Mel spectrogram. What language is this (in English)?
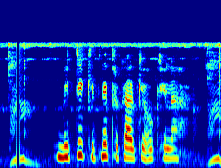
Bhojpuri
